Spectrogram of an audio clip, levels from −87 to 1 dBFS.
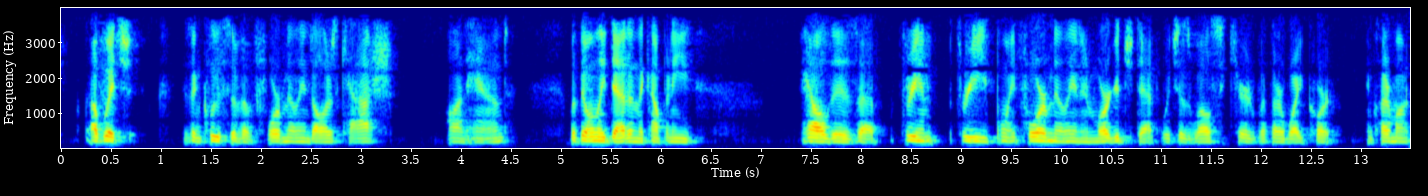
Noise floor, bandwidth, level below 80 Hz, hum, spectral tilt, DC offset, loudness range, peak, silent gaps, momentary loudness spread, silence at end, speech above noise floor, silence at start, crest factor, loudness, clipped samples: -76 dBFS; 4 kHz; -82 dBFS; none; -3.5 dB/octave; under 0.1%; 4 LU; -10 dBFS; none; 12 LU; 0 s; 45 dB; 0.25 s; 22 dB; -32 LUFS; under 0.1%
